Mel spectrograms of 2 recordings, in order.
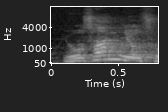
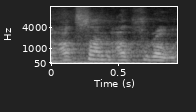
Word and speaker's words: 요산요수: 그 다음에 세 번째는 좋아할 요, 이 좋아할 요는 요산요수 할 때 요산요수, 이는 악산악수라고 읽으면 안 됩니다. 요산요수, 즐길 요자, 이때는 요자로 읽습니다. 그래서 이 악을 갖다가 풍류할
